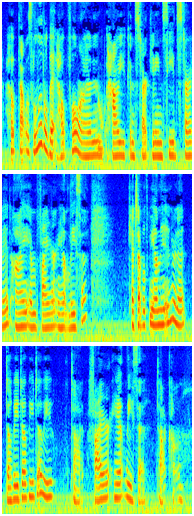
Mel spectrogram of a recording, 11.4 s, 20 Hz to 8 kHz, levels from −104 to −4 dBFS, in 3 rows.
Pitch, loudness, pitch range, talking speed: 205 Hz, -26 LUFS, 190-230 Hz, 155 wpm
